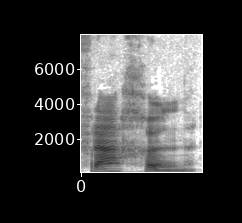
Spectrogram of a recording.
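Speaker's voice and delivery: vragen drawn out, first A held long. Shown as a demonstration. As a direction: stretch the A in vragen. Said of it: "le premier A est long". (« vragen » avec un premier A long)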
